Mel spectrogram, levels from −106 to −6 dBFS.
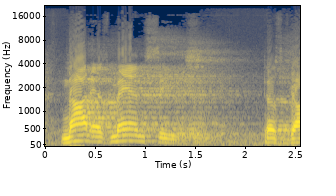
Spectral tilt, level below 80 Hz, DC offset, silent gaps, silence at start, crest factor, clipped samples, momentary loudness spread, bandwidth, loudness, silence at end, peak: -5.5 dB/octave; -40 dBFS; under 0.1%; none; 0 s; 12 dB; 0.7%; 17 LU; 17.5 kHz; -11 LUFS; 0 s; 0 dBFS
